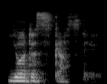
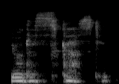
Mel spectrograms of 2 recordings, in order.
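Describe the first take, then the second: First: It sounds insulting, like a put-down. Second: It sounds admiring, like a compliment. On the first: It is an insult to the other person. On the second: It is praise for the other person.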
